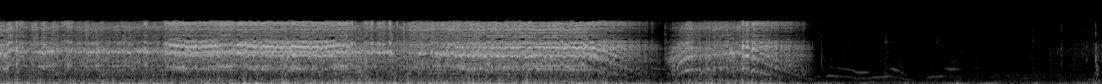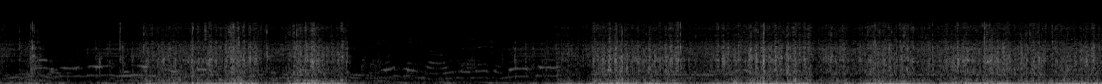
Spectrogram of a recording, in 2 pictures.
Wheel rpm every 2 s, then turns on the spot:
230, 220, 190, 80, 0, 10, 20, 10, 10, 20, 20.
12-22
